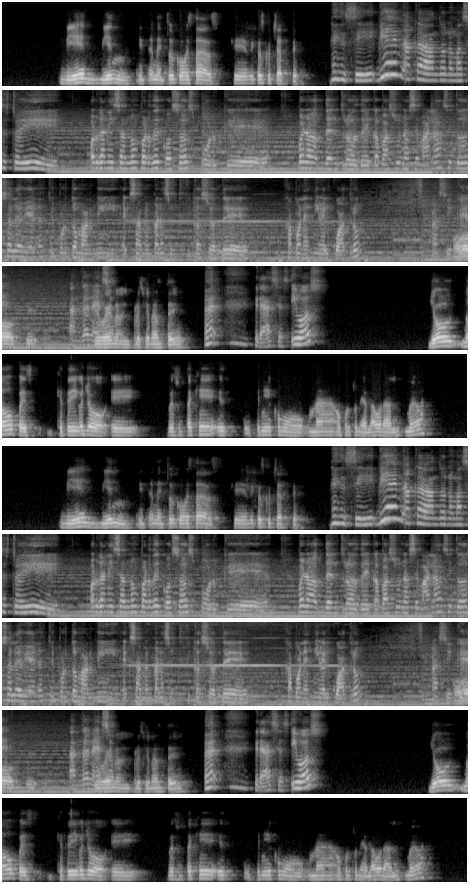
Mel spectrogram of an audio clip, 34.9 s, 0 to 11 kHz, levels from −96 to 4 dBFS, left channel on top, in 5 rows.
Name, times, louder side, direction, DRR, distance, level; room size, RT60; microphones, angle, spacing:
voice 1, 0.9-3.2 3.5-4.4 20.7-21.5 22.4-23.7 27.4-28.4 28.8-30.0 30.4-34.3, left 3 dB, 75° left, 14 dB, 0.7 m, -24 dB
voice 2, 4.9-7.8 8.3-17.7 18.2-19.4 20.4-21.0 22.0-22.6 24.0-25.7, equal, 5° right, 2 dB, 0.7 m, -30 dB
sound 1, 7.6-22.5, left 1 dB, 20° left, 1.3 m, -38 dB
Wind instrument woodwind instrument, 15.4-19.3, right 8 dB, 80° right, 0.8 m, -39 dB
15.0 x 9.9 x 2.7 m, 0.31 s
head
